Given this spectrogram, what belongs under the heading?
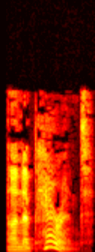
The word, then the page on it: unapparent: British English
